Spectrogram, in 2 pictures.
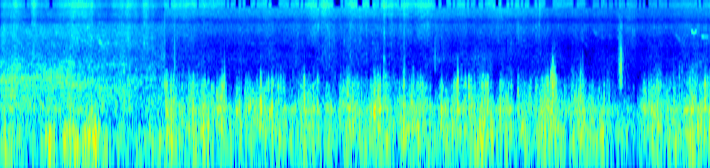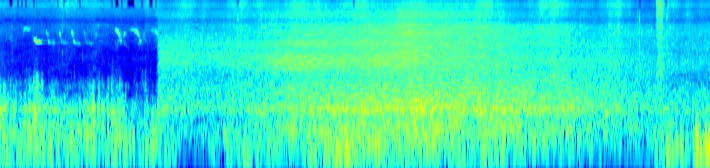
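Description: Sea waves wash onto Runswick Bay beach on the Yorkshire coast, a steady broadband surf roar with gusty wind buffeting the microphone, swelling louder toward the end.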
